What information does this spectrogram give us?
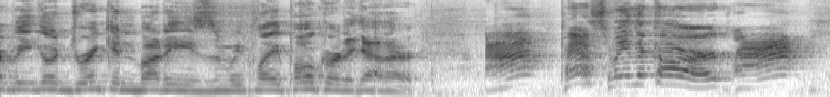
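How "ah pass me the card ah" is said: parrot voice. Pretend. Playing parrot buddy.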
